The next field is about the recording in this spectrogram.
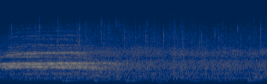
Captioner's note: audience applauding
